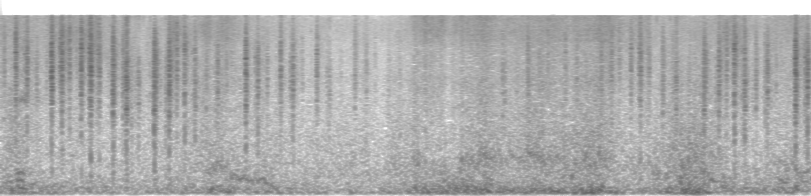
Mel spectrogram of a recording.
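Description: Cartoon parrot character straining with low grunts as it flies, over a steady low rumble of wind and light, quick fluttering ticks of wings.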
